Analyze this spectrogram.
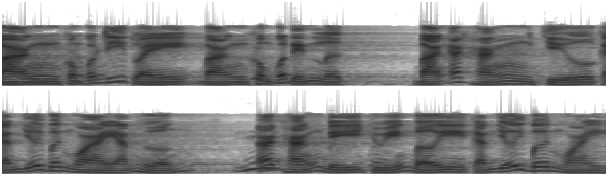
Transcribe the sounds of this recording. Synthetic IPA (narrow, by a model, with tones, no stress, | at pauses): ɓa̰ː˧˨nxə˧wŋ͡mkɔ˨˦t͡ɕi˨˦t̪wḛ˧˨ɓa̰ː˧˨nxə˧wŋ͡mkɔ˨˦ɗḛ˧˨nlɨ˨˩k̚ | ɓa̰ː˧˨nʔaː˦˥k̚ha˧˩nt͡ɕḭ˧˨əwka˧˩jŋ̟zəː˨˦jɓe˧nŋwaː˨˩jʔa˧˩jŋ̟hɨ˧˨əŋ | ʔaː˦˥k̚ha˧˩nɓḭ˧˨t͡ɕwḭ˧˩ənɓəː˧˩jka˧˩jŋ̟zəː˨˦jɓe˧nŋwaː˨˩j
